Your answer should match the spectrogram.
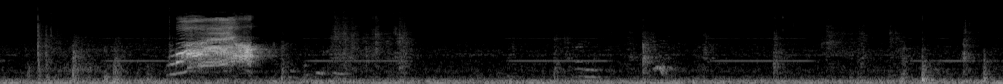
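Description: A small child's loud, short, high squeal about two seconds in, over a steady low background hum. A faint electronic beep repeats about every two seconds throughout.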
